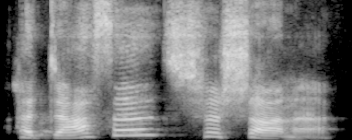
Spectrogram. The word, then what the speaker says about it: Hadassah Shoshanah: Here's the inflection of the syllabic inflection and the prosody. It goes Hadassah Shoshanah.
